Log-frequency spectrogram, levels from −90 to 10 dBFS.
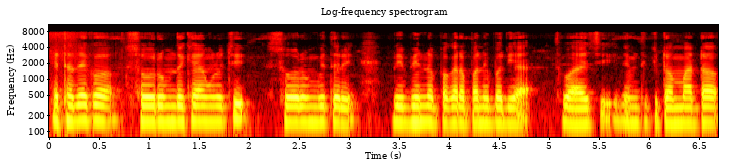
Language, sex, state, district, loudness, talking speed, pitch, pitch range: Odia, male, Odisha, Nuapada, -14 LUFS, 125 wpm, 150 Hz, 145-160 Hz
